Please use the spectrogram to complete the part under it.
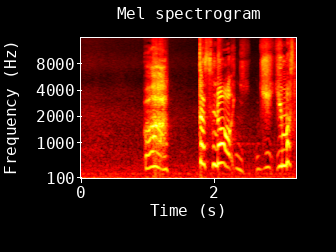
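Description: A young woman speaks with surprise and agitation.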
